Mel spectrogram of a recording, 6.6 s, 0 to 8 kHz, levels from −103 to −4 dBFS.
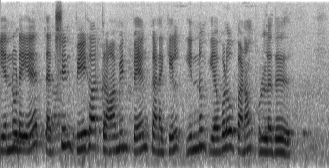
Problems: constant background noise, continuous background conversations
